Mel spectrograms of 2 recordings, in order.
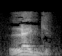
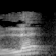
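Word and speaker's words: legs: actuelle et courante un leg il faut pourtant le répéter et rappeler la prononciation correcte un lait c'est ce que vous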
